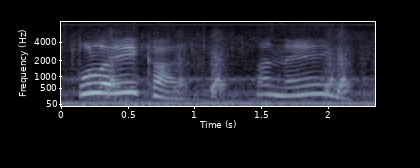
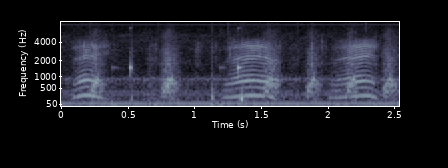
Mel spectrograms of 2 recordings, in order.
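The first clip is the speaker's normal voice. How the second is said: normal talking voice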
